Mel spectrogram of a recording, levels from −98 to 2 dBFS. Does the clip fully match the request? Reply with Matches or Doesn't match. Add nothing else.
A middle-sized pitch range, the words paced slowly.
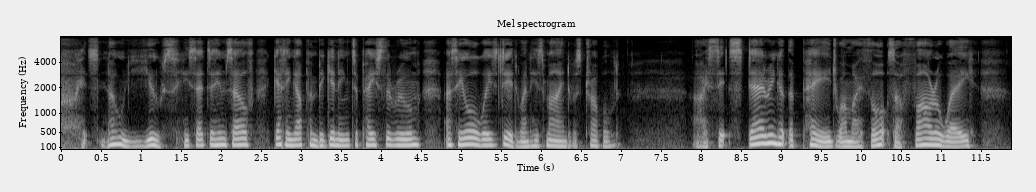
Doesn't match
